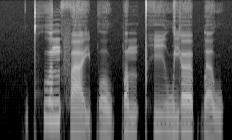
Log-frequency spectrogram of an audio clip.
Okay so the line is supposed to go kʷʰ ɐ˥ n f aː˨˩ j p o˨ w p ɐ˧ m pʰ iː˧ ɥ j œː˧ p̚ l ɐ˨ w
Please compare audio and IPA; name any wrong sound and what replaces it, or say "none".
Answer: ɥ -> w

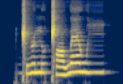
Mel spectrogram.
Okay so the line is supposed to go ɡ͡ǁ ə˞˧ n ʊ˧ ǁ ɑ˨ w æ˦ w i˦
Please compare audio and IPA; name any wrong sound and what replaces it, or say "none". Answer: none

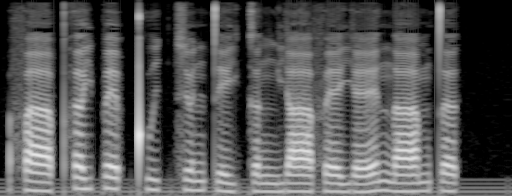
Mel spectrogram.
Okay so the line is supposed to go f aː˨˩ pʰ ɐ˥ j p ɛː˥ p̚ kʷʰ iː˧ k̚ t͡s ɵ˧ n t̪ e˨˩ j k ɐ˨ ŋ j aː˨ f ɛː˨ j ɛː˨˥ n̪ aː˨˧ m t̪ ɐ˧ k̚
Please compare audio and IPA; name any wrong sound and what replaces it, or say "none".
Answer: none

